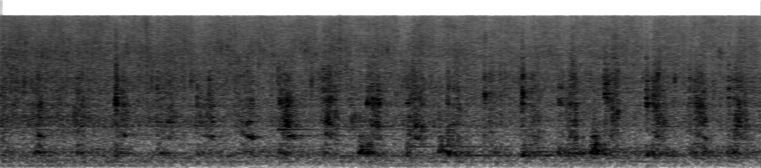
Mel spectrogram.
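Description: Blended shallot-and-garlic spice paste sizzling in hot oil in a wok, with a spatula scraping and stirring it in quick, irregular strokes.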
